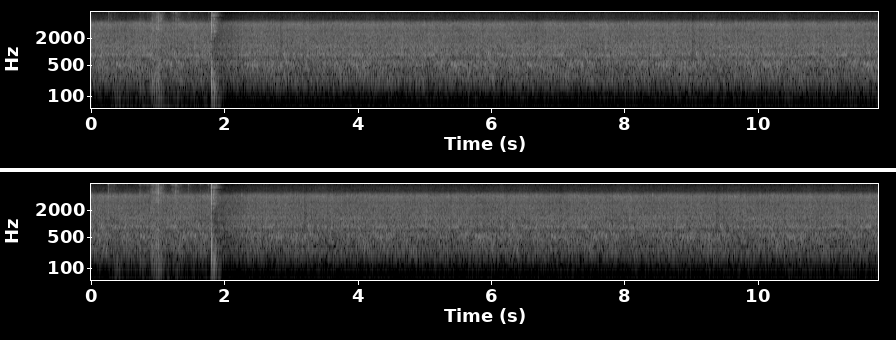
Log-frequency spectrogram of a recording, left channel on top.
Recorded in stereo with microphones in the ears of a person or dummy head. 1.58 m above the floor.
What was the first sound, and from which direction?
Scissors, 50° right (ahead or behind).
